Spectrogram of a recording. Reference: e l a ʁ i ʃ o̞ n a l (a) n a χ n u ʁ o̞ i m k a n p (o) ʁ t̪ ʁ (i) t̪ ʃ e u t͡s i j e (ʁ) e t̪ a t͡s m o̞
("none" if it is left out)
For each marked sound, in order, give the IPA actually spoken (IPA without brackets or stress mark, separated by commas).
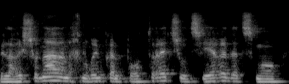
a, o, e, ʁ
